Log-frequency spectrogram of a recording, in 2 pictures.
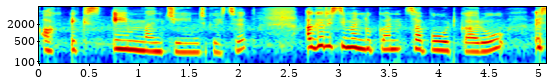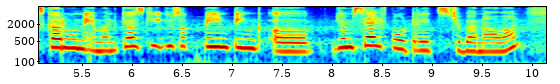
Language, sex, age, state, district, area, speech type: Kashmiri, female, 18-30, Jammu and Kashmir, Ganderbal, rural, spontaneous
